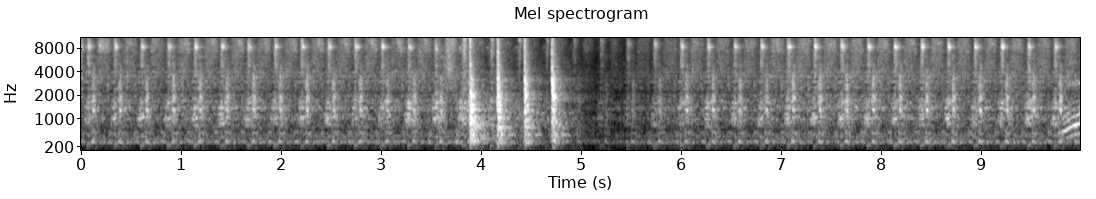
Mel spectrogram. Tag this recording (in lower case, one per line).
hammer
